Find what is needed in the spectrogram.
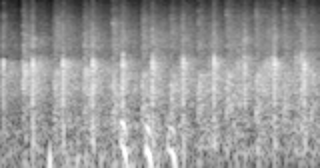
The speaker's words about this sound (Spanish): vamos a darle un aplauso también.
